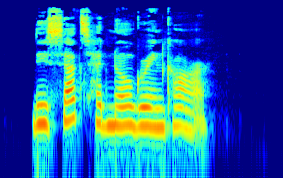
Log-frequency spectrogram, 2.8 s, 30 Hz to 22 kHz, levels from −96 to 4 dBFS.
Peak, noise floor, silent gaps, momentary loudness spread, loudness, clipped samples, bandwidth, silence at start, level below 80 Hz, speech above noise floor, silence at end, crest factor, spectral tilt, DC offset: -6 dBFS; -88 dBFS; none; 12 LU; -22 LUFS; under 0.1%; 16.5 kHz; 0.35 s; -68 dBFS; 66 dB; 0.75 s; 18 dB; -3 dB/octave; under 0.1%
